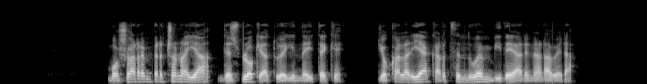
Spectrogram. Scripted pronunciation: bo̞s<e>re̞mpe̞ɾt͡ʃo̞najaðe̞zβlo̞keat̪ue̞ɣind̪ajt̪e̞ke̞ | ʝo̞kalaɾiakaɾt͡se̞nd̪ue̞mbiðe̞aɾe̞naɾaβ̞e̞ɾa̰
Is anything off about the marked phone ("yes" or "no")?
yes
